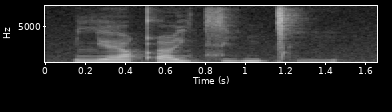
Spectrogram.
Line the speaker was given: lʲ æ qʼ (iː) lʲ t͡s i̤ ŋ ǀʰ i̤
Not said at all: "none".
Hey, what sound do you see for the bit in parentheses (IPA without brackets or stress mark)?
iː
